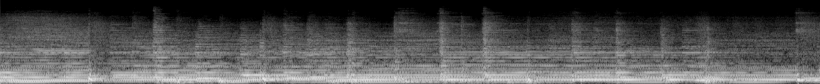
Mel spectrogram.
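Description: Small live band playing an instrumental passage between vocal lines: a strummed acoustic guitar over long held keyboard chords, with an electric guitar.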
